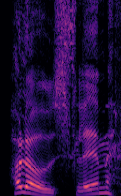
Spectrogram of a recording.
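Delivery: put-on high bright call of a young lad; a boy teasing the driver; cheeky youth. A narrator's reading. Young Soames greets driver.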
